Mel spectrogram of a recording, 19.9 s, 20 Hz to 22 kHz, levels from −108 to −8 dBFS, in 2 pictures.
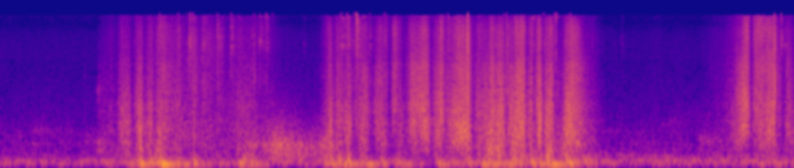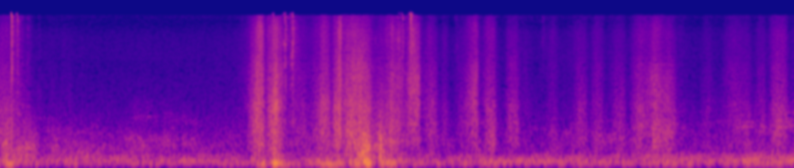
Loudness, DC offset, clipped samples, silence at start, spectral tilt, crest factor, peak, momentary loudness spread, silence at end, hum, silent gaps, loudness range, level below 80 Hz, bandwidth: -43 LUFS; under 0.1%; under 0.1%; 0 s; -3.5 dB/octave; 38 dB; -8 dBFS; 22 LU; 0 s; none; none; 15 LU; -60 dBFS; 16.5 kHz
